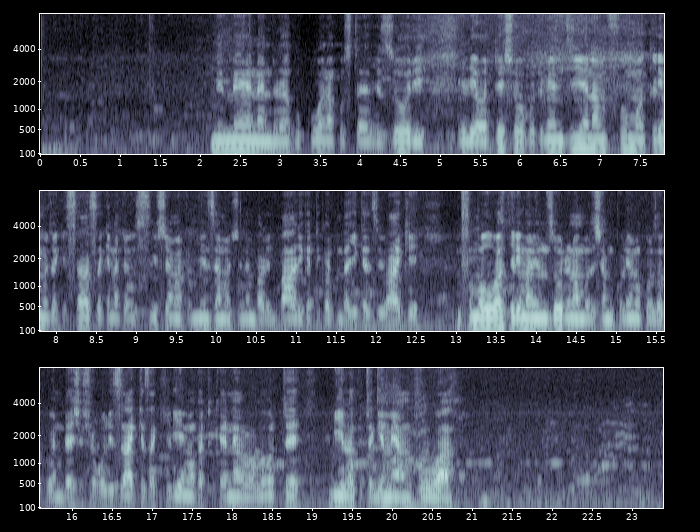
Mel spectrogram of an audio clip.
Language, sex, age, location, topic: Swahili, male, 25-35, Dar es Salaam, agriculture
